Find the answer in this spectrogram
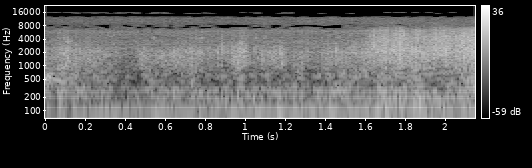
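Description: Wind rushing over the microphone on a moving motorcycle, with the engine's steady low drone underneath; the wind noise grows louder near the end.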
